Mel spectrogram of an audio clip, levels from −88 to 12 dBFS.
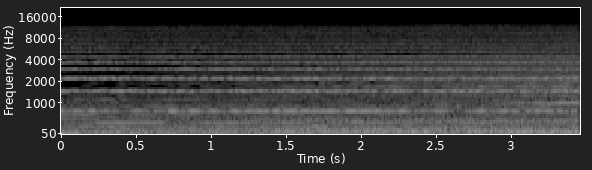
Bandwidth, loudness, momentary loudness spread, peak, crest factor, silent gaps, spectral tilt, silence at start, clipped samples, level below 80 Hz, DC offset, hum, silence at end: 12.5 kHz; -36 LUFS; 3 LU; -22 dBFS; 14 dB; none; -4 dB/octave; 0 s; under 0.1%; -46 dBFS; under 0.1%; none; 0 s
